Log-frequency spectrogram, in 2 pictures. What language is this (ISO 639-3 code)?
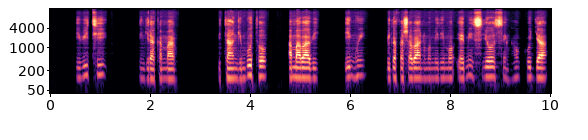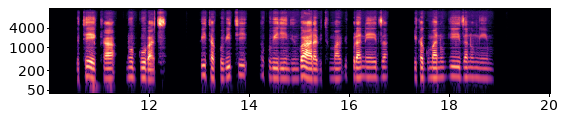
run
